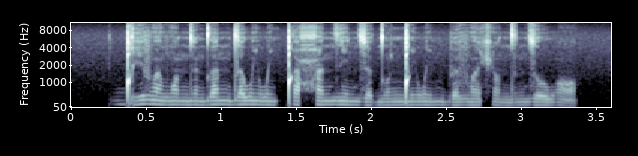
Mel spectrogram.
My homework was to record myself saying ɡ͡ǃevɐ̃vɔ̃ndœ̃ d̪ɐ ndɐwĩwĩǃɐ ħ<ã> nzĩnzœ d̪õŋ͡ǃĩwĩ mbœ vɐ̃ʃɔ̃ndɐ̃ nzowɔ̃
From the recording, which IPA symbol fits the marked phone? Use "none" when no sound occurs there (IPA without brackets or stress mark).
ə̃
